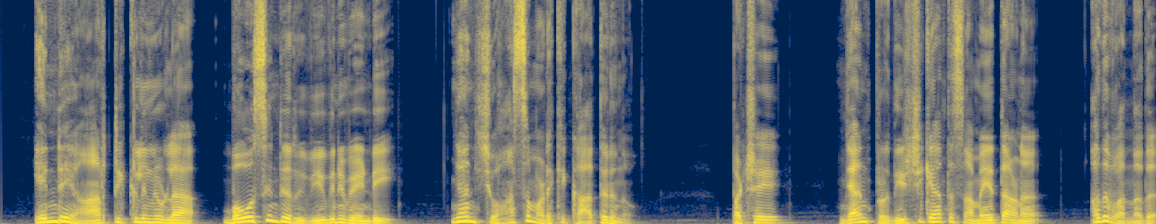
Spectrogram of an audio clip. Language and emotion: Malayalam, surprised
